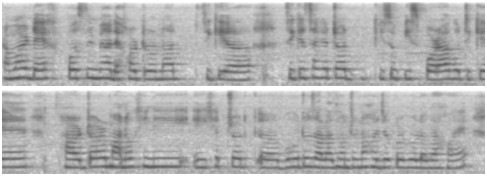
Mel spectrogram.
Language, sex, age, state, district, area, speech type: Assamese, female, 18-30, Assam, Kamrup Metropolitan, rural, spontaneous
